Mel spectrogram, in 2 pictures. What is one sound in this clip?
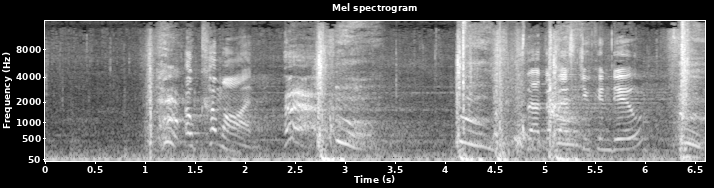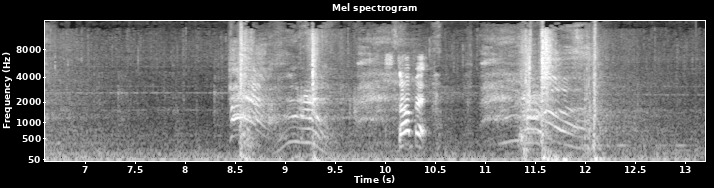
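A man grunts and struggles in a scuffle.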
